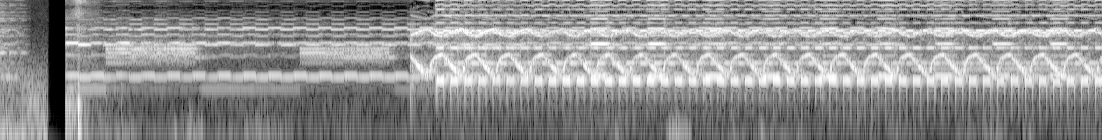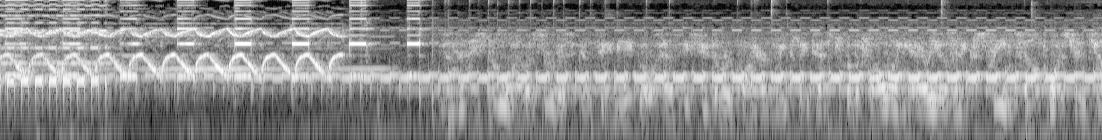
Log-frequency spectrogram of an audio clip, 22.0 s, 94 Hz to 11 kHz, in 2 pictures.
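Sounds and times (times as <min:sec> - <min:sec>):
electronic siren yelping: 0:00.0 - 0:16.2.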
